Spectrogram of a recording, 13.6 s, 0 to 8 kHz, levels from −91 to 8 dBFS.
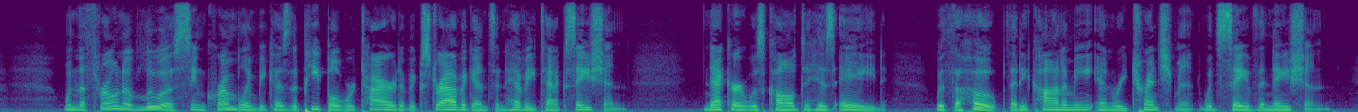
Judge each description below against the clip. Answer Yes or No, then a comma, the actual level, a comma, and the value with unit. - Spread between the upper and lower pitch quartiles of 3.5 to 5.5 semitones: No, average, 2.9 semitones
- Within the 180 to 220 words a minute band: No, average, 150 wpm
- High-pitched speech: No, medium, 165 Hz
